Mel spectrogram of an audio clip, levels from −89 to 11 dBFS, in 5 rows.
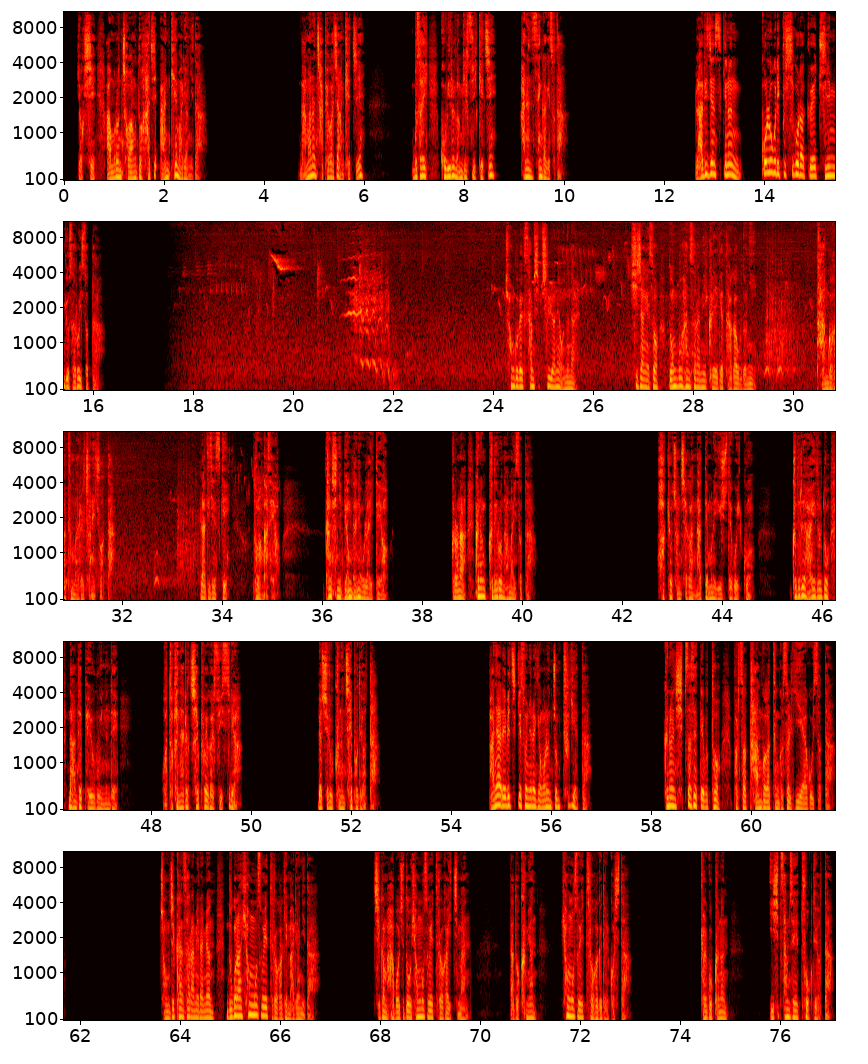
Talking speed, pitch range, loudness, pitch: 230 characters per minute, 115-160 Hz, -28 LUFS, 140 Hz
